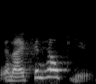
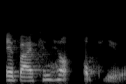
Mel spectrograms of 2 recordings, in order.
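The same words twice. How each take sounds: First: "can" lifted high in pitch; reassure, with pitch raised on "can"; emphatic assurance. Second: Said in the usual way. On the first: Retold or imitated. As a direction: stress CAN as a firm promise. Father turns the if into assurance.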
